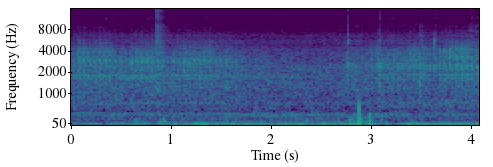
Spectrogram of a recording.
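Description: Steady low background rumble with a faint hiss, broken by a single soft thump a little before three seconds in.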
